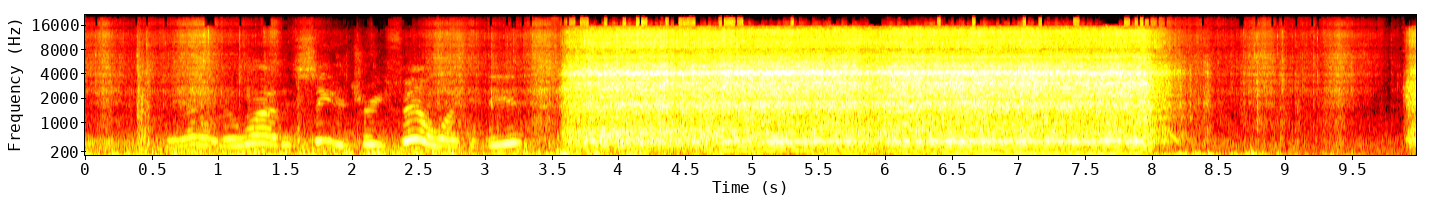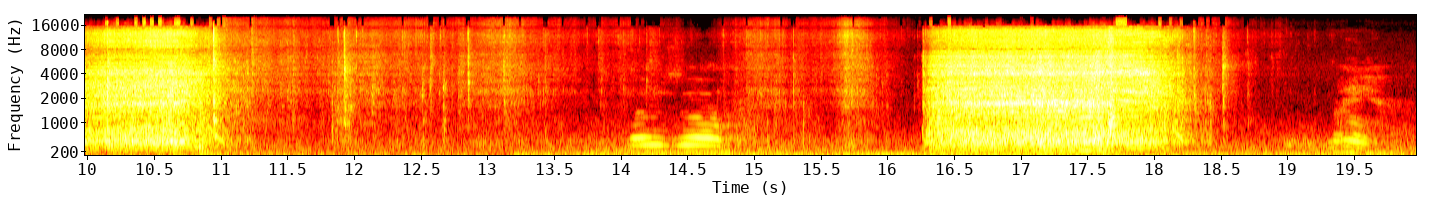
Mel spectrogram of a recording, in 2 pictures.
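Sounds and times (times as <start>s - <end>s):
pole saw motor whine: 3.6s - 8.4s, 9.9s - 11.2s, 16.3s - 18.5s.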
